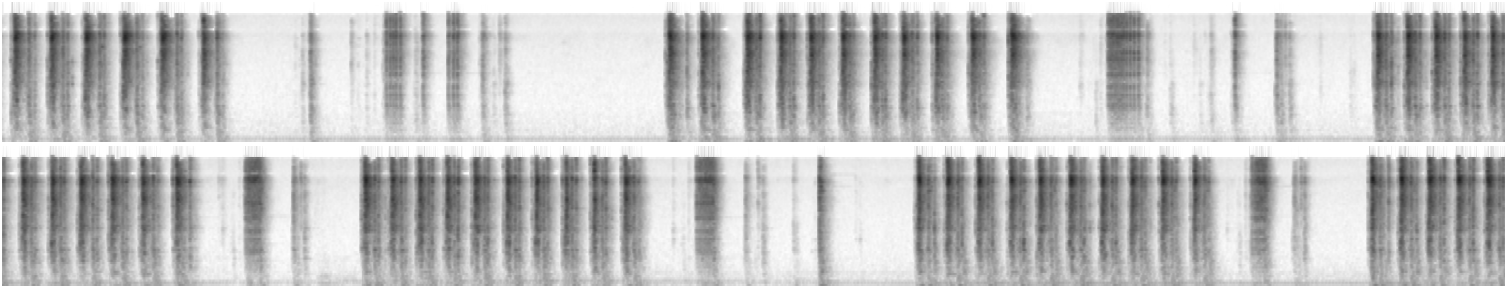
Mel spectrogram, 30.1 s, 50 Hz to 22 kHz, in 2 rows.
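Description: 1927 Underwood Standard 4-bank portable typewriter being typed on: its typebars strike the platen in quick runs of about four or five keystrokes a second. Pauses of a second or two fall between the runs.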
